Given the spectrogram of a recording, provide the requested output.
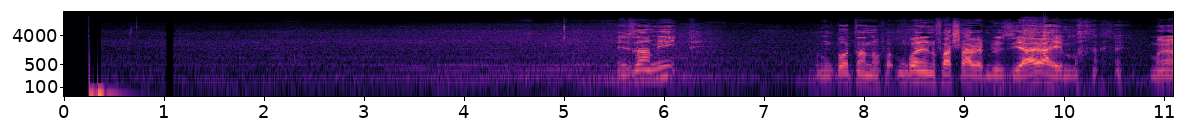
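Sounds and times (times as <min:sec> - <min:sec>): vehicles passing: 0:00.6 - 0:11.0.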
